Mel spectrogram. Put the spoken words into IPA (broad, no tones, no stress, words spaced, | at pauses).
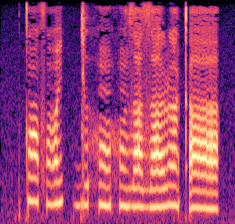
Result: tˤĩsˤĩ | ɟɯhõhõ zazaɭã kʼa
